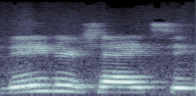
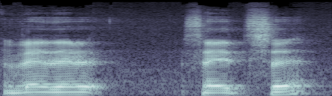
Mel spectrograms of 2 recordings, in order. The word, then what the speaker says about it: wederzijdse: Yo tengo la duda sobre wederzijdse, a ver cómo lo pronuncia exactamente. Que significa mutuo, por cierto. Au. Wederzijdse. Wederzijdse. Wederzijdse. Es como ei, ¿no? O ai, ei.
